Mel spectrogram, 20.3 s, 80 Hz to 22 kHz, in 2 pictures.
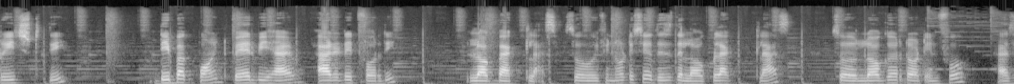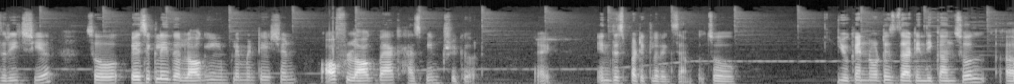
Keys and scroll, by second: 16.1 alt+super+r.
